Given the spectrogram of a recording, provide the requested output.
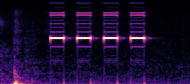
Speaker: having a carbon monoxide alarm will alert you if it exists in your house a carbon monoxide alarm sounds something like this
